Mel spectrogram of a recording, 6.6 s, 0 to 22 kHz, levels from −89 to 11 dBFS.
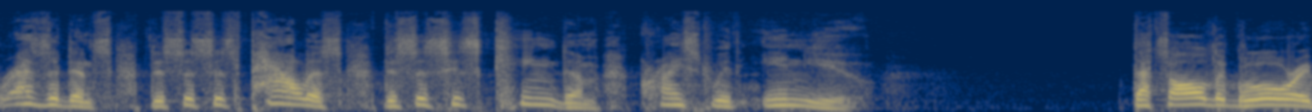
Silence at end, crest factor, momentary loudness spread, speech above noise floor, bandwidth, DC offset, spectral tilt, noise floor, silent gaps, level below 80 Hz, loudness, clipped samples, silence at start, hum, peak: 0 s; 18 dB; 14 LU; 57 dB; 14.5 kHz; under 0.1%; -6.5 dB/octave; -76 dBFS; none; -56 dBFS; -21 LUFS; under 0.1%; 0 s; none; -2 dBFS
